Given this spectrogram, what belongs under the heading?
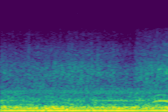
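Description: A Sea Pro outboard motor drives a Skat boat on a river during its first outing, a steady, even low engine drone running continuously up close with wind noise over the microphone.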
